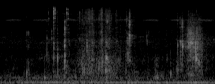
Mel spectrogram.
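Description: Close-up crunching and crackling of food being bitten and handled at the table: a scattering of sharp little crackles from about half a second in, thickest near the end.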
